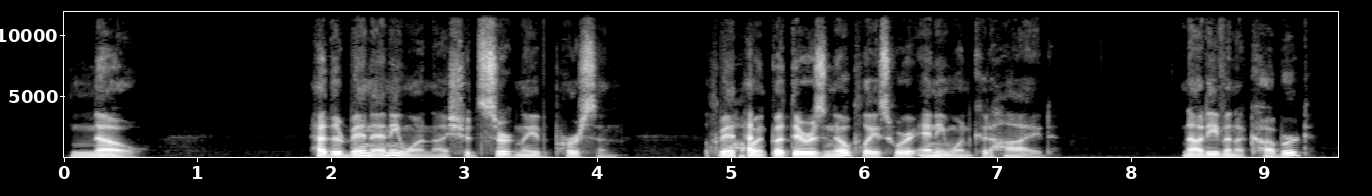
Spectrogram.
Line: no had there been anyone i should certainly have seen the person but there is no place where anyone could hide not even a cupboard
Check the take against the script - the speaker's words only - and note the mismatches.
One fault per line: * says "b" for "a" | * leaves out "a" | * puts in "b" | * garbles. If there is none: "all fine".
* leaves out "seen"
* garbles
